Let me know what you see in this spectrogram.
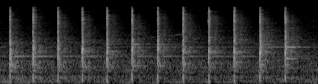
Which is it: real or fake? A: real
